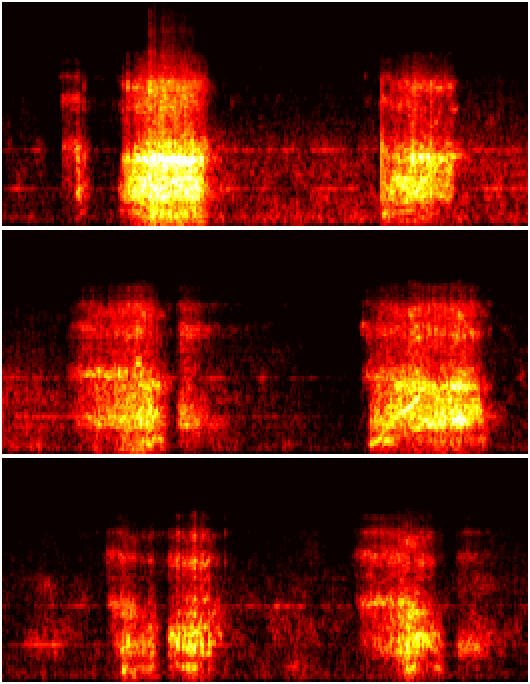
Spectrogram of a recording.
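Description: Irregular rattling, snorting breath noises about every two seconds, some loud and rough: snoring.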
